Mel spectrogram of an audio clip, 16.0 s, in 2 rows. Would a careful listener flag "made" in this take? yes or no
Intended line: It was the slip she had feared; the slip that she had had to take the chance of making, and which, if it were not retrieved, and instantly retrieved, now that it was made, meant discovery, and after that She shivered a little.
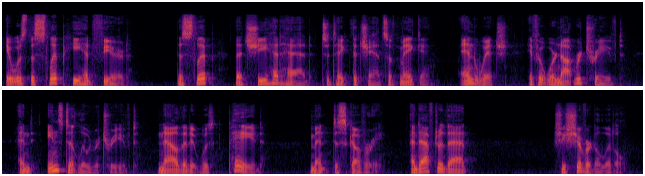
yes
